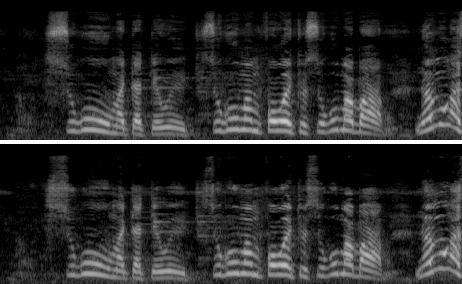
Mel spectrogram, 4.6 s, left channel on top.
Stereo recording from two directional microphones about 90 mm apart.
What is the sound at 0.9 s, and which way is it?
A man's voice, 40° left (ahead or behind).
